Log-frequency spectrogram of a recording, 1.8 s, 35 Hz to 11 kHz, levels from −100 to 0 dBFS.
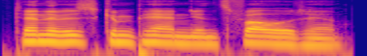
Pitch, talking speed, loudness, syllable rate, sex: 135 Hz, 195 wpm, -17 LUFS, 6.1 syllables/s, male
